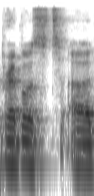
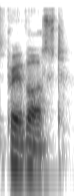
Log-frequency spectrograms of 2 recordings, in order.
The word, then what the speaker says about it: Prevost: As far as I can make out, it's Prevost. Prevost, right? Okay. Prevost, yeah.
